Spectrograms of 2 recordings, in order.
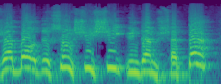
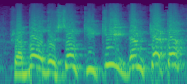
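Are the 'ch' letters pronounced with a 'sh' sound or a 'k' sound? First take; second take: sh; k. First: The ch letters are said with a sh sound. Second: The ch letters are said with a k sound. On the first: Someone politely approaches a chestnut-haired lady. The speaker calls it right. "à confondre les che et les que" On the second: The sentence turns into a crude insult. The speaker calls it wrong. "peut vite devenir pour l'ignorant"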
